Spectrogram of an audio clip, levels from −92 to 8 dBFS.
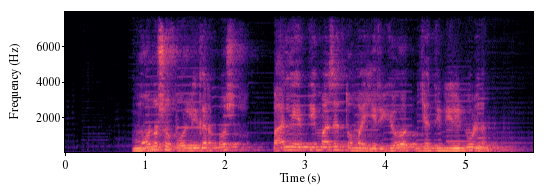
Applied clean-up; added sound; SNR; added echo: neural separator model SepFormer DNS4.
